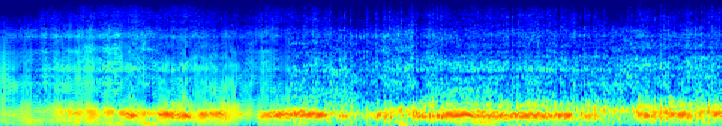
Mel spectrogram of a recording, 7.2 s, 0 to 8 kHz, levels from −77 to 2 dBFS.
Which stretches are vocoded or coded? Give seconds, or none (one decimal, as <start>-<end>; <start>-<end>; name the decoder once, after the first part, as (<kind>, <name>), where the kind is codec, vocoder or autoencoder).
0.0-2.9 (vocoder, WaveNeXt)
